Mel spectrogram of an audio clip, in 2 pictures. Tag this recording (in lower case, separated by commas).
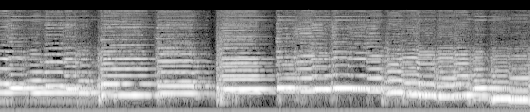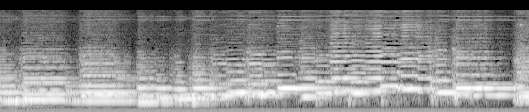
musical instrument, music, fiddle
